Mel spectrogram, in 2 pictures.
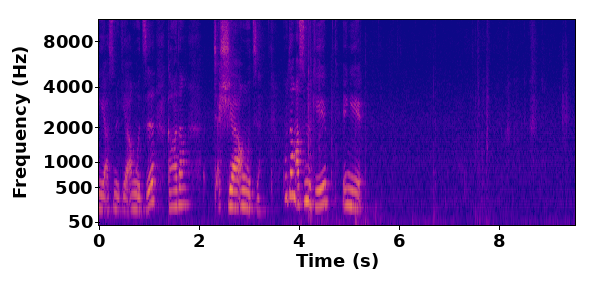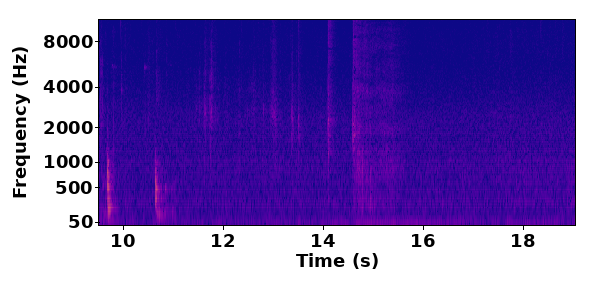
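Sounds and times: match striking and hissing: 14.1 - 15.4.

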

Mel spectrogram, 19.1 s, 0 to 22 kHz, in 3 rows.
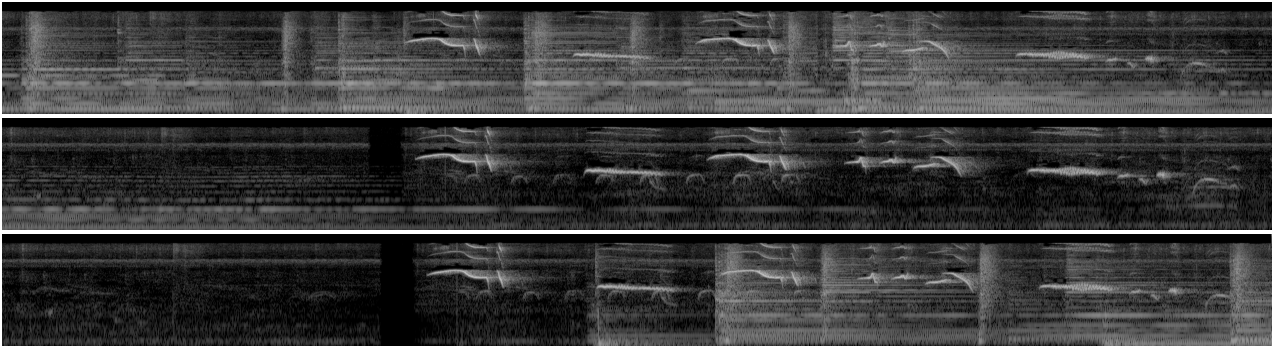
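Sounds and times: background music: 0.0 - 10.6, 15.7 - 19.0
small birds chirping: 2.0 - 6.4, 8.4 - 19.0.

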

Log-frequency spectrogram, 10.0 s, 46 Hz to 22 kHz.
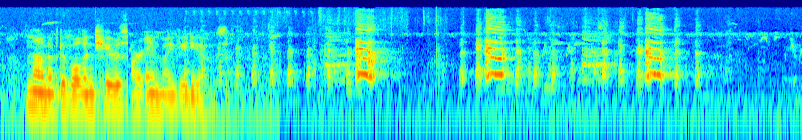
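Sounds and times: chickens calling: 1.6 - 10.0
soft chicken clucks: 2.2 - 10.0.

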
